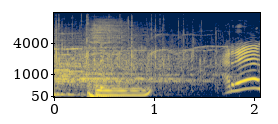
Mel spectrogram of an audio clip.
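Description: Studio audience applauding, the clapping fading away, mixed with a short low music sting about half a second in. A man's voice exclaims near the end.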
